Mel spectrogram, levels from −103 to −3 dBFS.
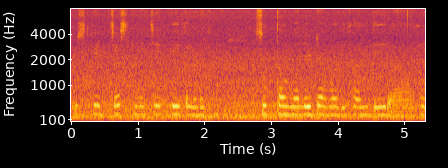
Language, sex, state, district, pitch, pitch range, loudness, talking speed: Hindi, female, Haryana, Charkhi Dadri, 220 Hz, 210-230 Hz, -16 LUFS, 145 wpm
